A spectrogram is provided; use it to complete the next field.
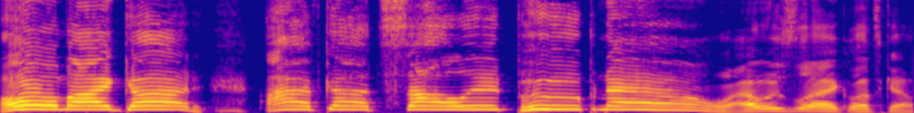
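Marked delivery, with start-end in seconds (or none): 0.0-3.6 very high, shrill, drawn-out, thrilled yelling. Speaker retells what she yelled running out of the bathroom, retelling her yelling. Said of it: "And she's yelling".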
